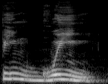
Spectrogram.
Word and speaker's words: pinguim: Então, pinguim tem a pronúncia da letra U, não é dígrafo.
